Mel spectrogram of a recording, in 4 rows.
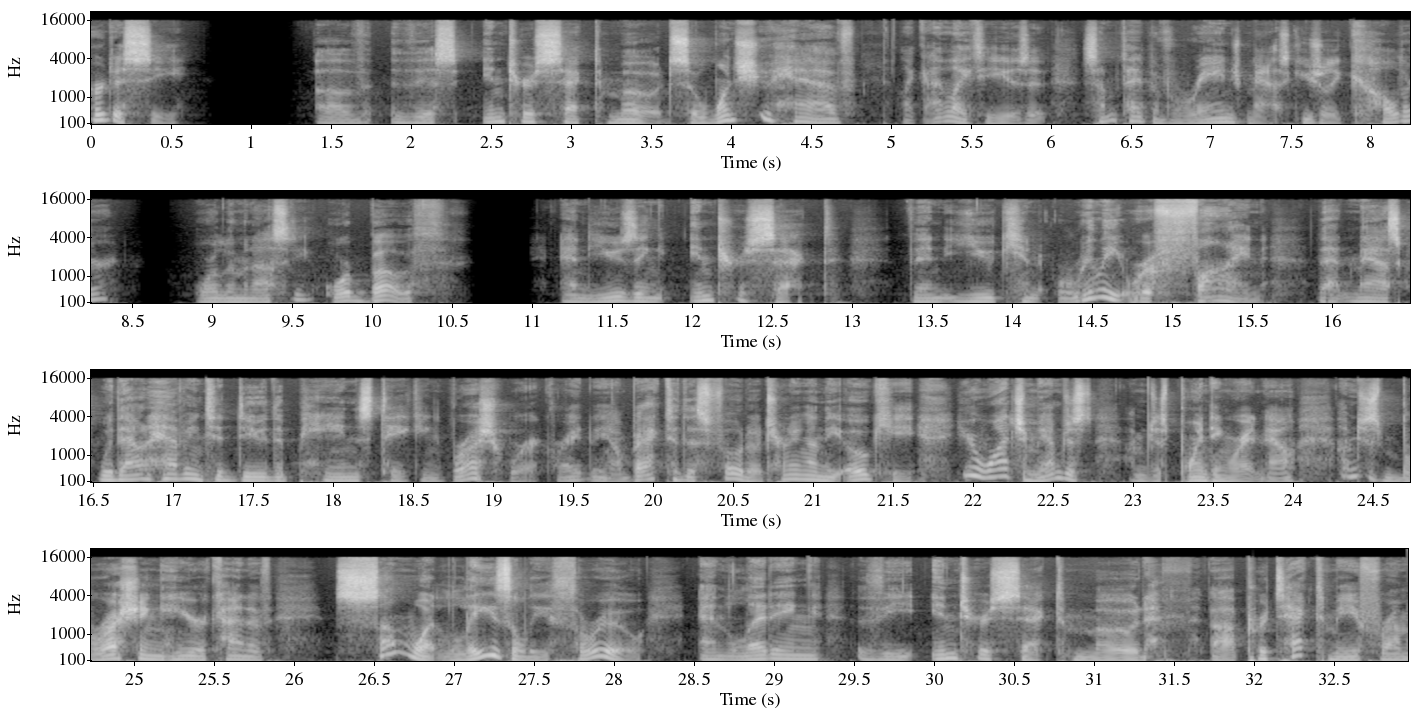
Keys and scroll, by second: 20.3 o.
